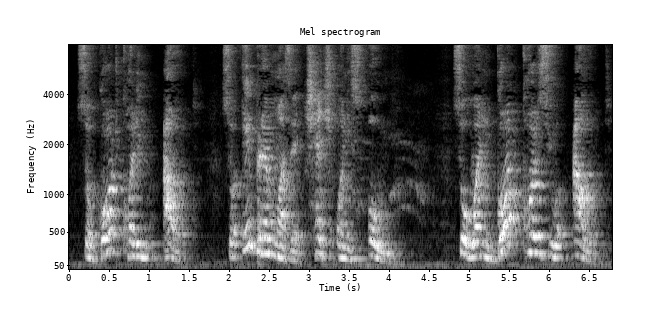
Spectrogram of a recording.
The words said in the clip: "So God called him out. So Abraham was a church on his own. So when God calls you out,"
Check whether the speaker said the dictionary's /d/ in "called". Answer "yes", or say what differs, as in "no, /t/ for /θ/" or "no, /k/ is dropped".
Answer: no, /d/ is dropped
